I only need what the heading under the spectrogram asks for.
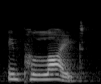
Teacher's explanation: Ok, nó sẽ rơi vào âm tiết thứ 3, âm tiết cuối nhá. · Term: Trọng âm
